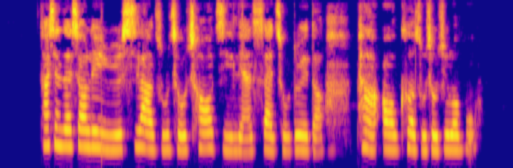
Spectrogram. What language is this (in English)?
Chinese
